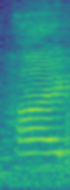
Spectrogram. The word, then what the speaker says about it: high: letters g and H do they make any sounds in the word hi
